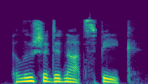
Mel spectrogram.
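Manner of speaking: ordinary delivery, nothing marked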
